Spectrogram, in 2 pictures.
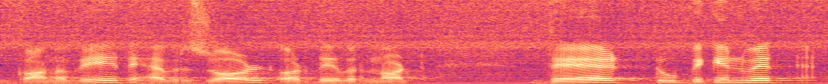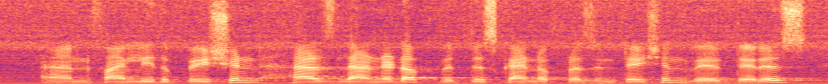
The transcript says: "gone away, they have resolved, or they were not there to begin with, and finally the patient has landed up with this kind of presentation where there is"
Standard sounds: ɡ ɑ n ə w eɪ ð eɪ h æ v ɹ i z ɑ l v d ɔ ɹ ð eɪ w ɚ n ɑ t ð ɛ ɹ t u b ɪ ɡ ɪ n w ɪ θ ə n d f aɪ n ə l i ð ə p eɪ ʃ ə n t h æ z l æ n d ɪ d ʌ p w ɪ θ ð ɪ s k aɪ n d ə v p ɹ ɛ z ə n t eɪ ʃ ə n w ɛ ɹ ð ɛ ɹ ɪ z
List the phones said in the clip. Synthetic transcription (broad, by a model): ɡ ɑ n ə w eɪ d eɪ h æ v ɹ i z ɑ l d ɔ ɹ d eɪ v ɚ n ɑ t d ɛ ɹ t u b ɪ ɡ ɪ n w ɪ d ə n d f aɪ n ə l i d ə p eɪ ʃ ə n t h æ z l æ n d ɪ d ʌ p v ɪ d ɪ s k aɪ n d ə v p ɹ ɛ z ə n t eɪ ʃ ə n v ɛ ɹ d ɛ ɹ ɪ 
